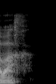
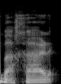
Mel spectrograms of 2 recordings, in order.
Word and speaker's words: bajar: hace unos minutos, que Paco de Lucía no pronuncia la R final en el infinitivo de los verbos bajar y tocar. Él dice baja y toca.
